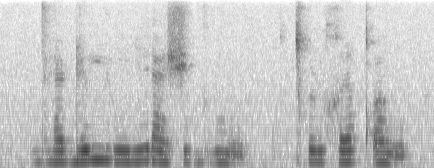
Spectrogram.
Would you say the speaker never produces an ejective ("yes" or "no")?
no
